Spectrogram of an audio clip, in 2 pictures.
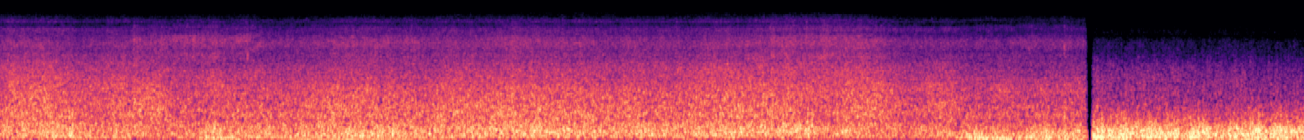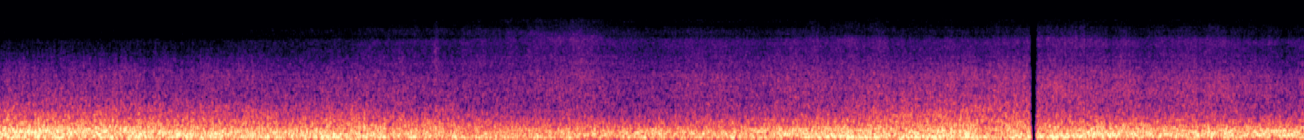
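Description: Steady rush of sea water churned up at a ship's bow, with wind buffeting the microphone. About eleven seconds in it breaks off for an instant and goes on duller and deeper.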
